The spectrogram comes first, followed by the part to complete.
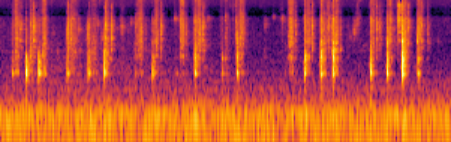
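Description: A quick, irregular run of sharp taps from a small painting tool dabbed against watercolour paper, stamping texture into the painting's foreground.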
